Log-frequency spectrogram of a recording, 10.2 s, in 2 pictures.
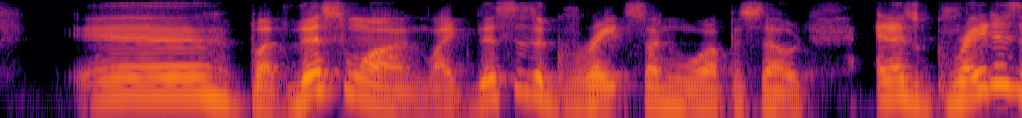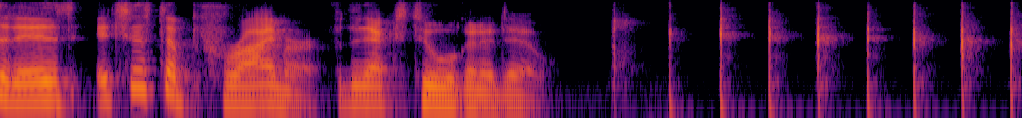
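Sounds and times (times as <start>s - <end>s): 
speech: 0.4s - 7.9s
hands clapping: 8.2s - 10.2s.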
